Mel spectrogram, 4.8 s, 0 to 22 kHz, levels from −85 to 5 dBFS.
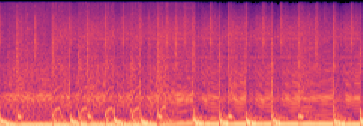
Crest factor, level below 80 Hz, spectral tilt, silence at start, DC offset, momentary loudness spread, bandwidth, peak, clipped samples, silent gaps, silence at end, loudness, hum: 8 dB; -10 dBFS; -3.5 dB/octave; 0 s; under 0.1%; 2 LU; over 20 kHz; 0 dBFS; under 0.1%; none; 0 s; -10 LUFS; none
